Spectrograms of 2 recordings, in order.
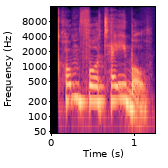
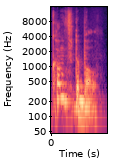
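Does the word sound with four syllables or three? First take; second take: four; three. First: Every letter is sounded, giving four syllables. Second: The middle is squeezed, giving three syllables. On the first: The speaker calls it wrong. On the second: The speaker calls it right.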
